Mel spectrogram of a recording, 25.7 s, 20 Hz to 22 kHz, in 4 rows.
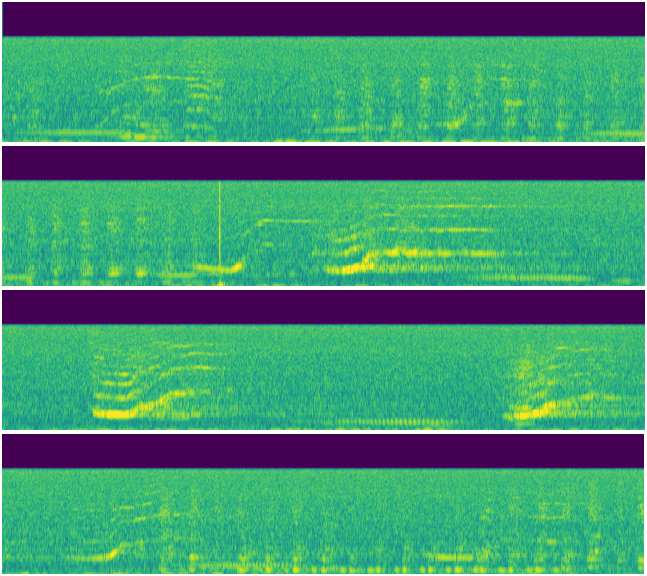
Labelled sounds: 1.0	2.1	humpback whale, 1.3 to 2.7 kHz
9.0	11.2	humpback whale, 0.80 to 3.9 kHz
13.8	15.2	humpback whale, 0.80 to 4.7 kHz
18.3	18.9	humpback whale, 0.80 to 2.0 kHz
20.5	21.1	humpback whale, 0.80 to 2.2 kHz
24.5	24.9	humpback whale, 1.9 to 2.0 kHz

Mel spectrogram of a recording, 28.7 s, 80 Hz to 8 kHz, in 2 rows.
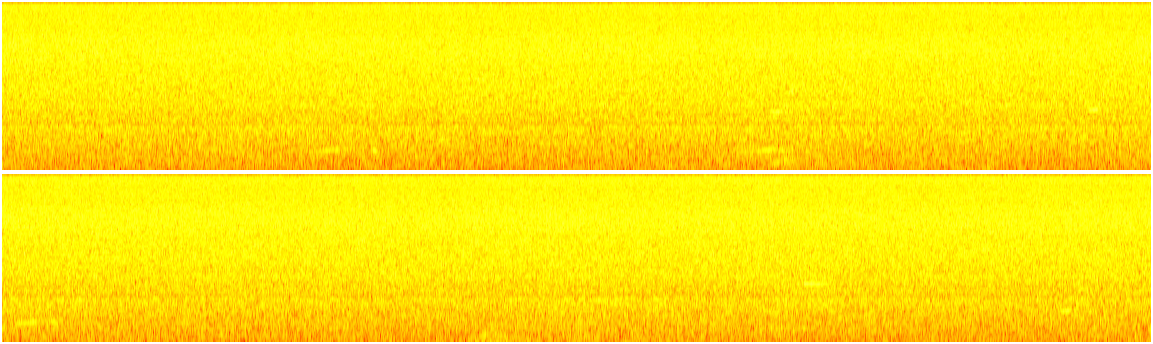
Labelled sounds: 24.4	24.7	humpback whale, 1.1 to 1.2 kHz

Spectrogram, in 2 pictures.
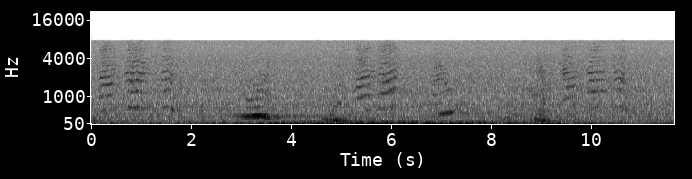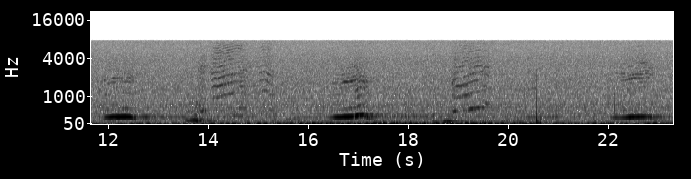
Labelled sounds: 0.1	1.1	humpback whale, 1.1 to 3.8 kHz
3.1	3.4	humpback whale, 0.83 to 0.96 kHz
5.2	6.1	humpback whale, 0.86 to 6.5 kHz
6.8	7.1	humpback whale, 1.8 to 2.0 kHz
8.8	10.7	humpback whale, 0.90 to 5.7 kHz
12.0	12.3	humpback whale, 1.9 to 2.0 kHz
14.0	14.7	humpback whale, 0.93 to 7.0 kHz
15.0	15.3	humpback whale, 1.5 to 2.6 kHz
16.7	17.0	humpback whale, 1.6 to 2.0 kHz
18.9	19.5	humpback whale, 0.93 to 3.2 kHz
22.1	22.9	humpback whale, 1.8 to 2.7 kHz

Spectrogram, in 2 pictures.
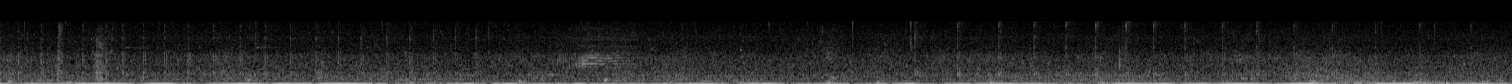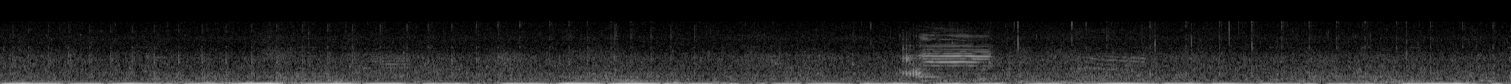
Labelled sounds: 5.8	6.4	killer whale, southern resident, J pod, call S04, 0.71 to 6.0 kHz
18.8	19.2	killer whale, southern resident, J pod, call S04, 0.62 to 1.9 kHz
24.1	25.1	killer whale, southern resident, J pod, call S04, 0.17 to 6.7 kHz
25.9	26.6	killer whale, southern resident, J pod, call S04, 0.62 to 1.7 kHz

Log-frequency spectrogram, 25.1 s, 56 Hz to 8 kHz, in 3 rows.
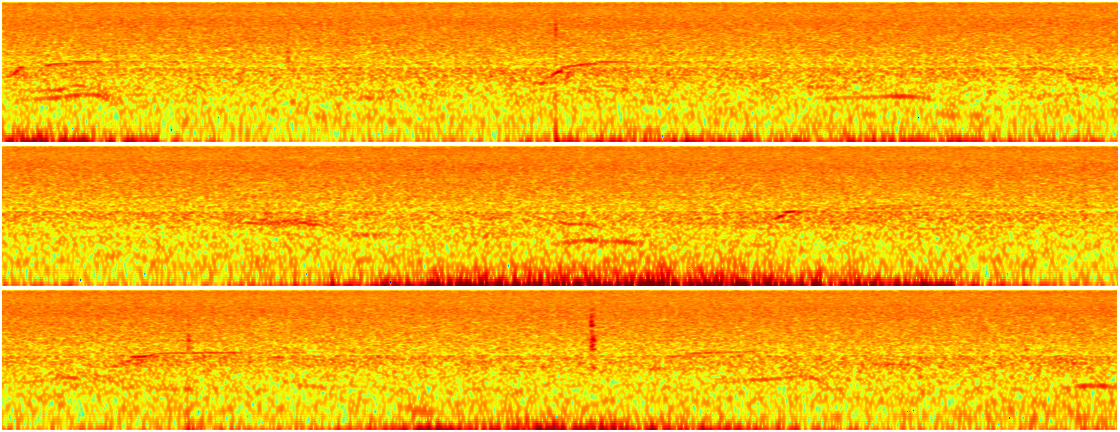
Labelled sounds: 4.2	4.7	humpback whale, 0.80 to 0.99 kHz
17.7	18.1	humpback whale, 0.80 to 0.86 kHz
21.9	22.2	humpback whale, 0.80 to 0.90 kHz

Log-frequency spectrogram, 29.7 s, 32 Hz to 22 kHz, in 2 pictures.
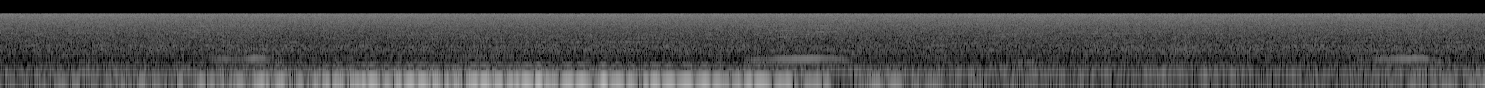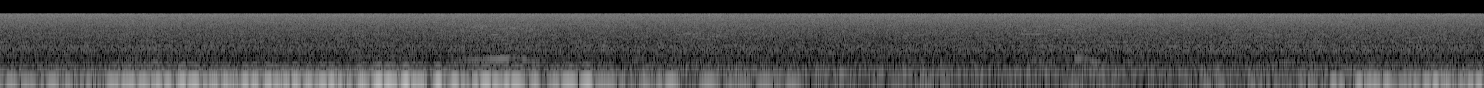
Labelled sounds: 8.1	8.4	humpback whale, 1.9 to 2.1 kHz

